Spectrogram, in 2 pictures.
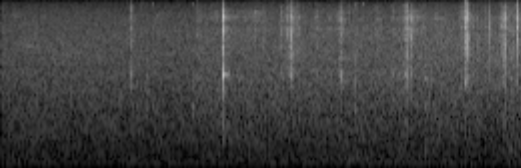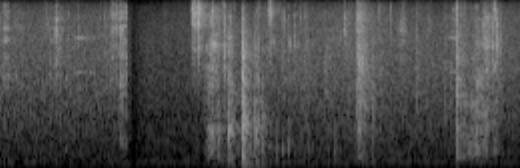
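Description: Small clicks and ticks of electronic components and their wire leads being handled and fitted on a perforated prototyping board, with a denser, louder run of clicking and rustling about seven seconds in.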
